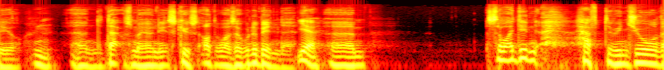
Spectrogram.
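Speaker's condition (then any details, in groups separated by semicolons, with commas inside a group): No condition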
